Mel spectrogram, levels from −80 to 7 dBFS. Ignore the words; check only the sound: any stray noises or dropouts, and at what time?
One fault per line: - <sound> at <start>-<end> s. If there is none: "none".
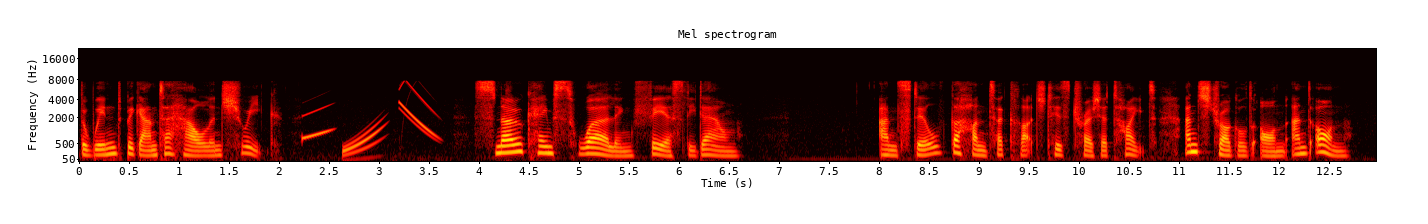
- chirp at 2.2-3.7 s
